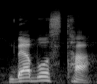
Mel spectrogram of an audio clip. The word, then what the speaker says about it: ব্যবস্থা: এর মত উচ্চারণ হয়েছে ঠিক দ্বিতীয় শব্দে ব্যবস্থা এখানে ব এর সাথে জ ফলা সংযুক্ত হয়েছে কিন্তু তারপরে কোন রসইকার নাই তারপরে একারন্ত উচ্চারণ হয়েছে ব্যাব ব্যাব তো এখানে এখানে এ এর মত উচ্চারণ হয়েছে ব্যবস্থা এখানে খ্যাত এখানেও টদ্রুপ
